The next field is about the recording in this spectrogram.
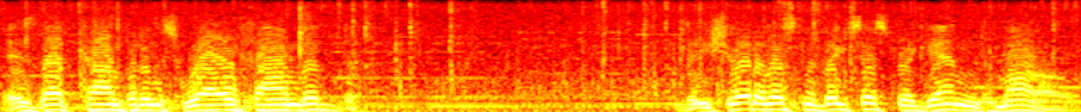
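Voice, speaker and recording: A man working as a 1930s radio announcer, narrating and pitching in a genial, polished style. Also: moderate pace, poor audio. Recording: 1939 radio broadcast with music. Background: music.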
